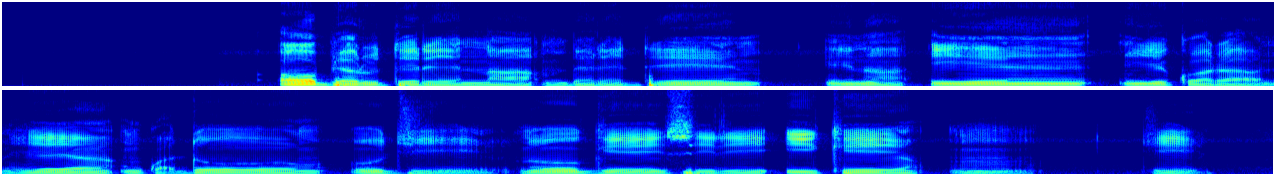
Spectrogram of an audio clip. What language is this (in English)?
Igbo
